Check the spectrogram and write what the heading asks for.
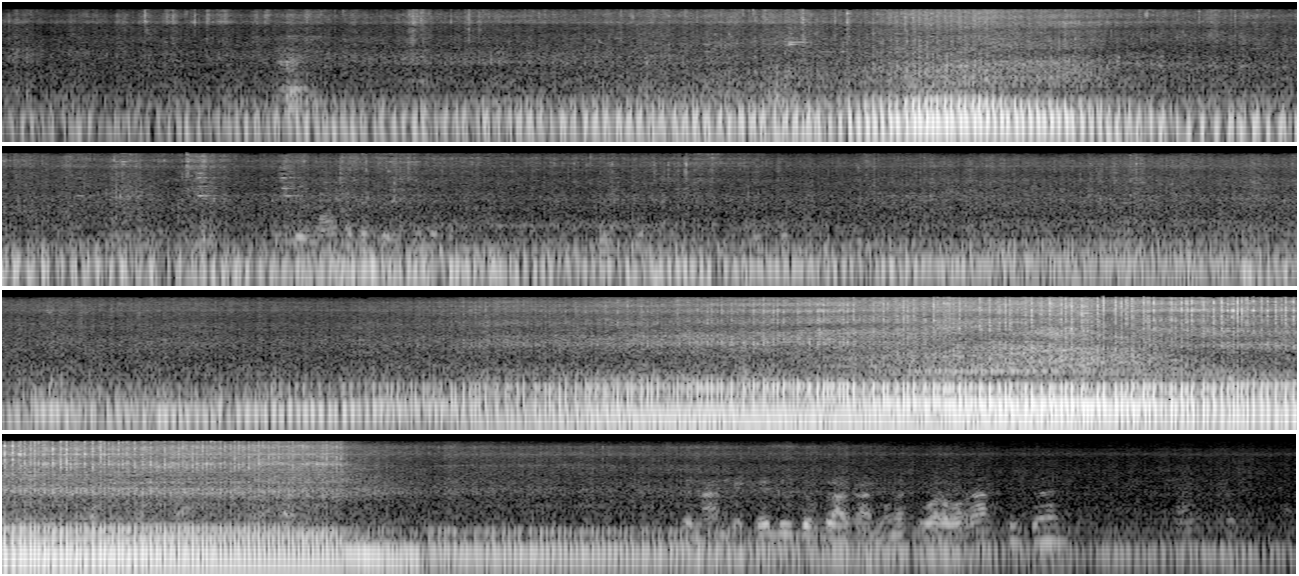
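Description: Motorcycle engines going by on a road, twice: a short loud pass about five seconds in, then a longer one that builds to its loudest near the end and fades away.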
